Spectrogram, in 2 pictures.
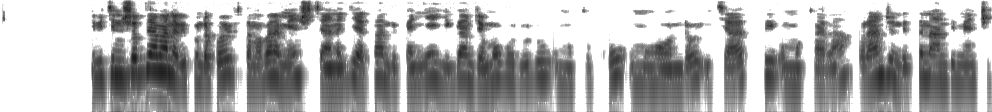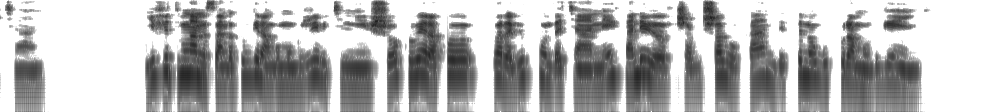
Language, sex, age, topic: Kinyarwanda, female, 18-24, education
